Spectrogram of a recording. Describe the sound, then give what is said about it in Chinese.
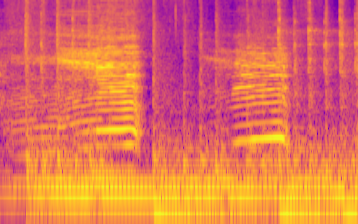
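Two long, low moos from an old yellow ox pulling a cart, frightened while crossing the rushing Dongluo Creek. Each is a drawn-out harmonic bellow rising slightly in pitch, separated by a brief pause, loud and with no talking. “过溪的时候，连一路乖顺的在拉车的老黄牛们都害怕了起来。”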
